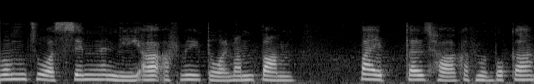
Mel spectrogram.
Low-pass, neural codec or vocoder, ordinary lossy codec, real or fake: none; codec, 16 kHz, 1.1 kbps, Voila-Tokenizer; none; fake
